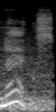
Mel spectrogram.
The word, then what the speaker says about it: next: Aham, Ela tipo sopra o T no final, né? Next. isso. Só isso. O que vocês não podem falar é next, sabe? Igual o nosso T forte do português.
